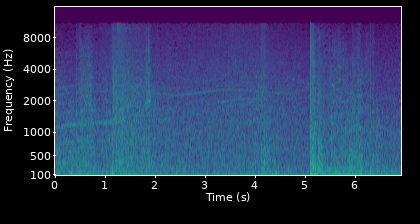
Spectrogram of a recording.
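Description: In World of Tanks, a tank cannon fires loud, sharp blasts, one early and a heavier one later, over a constant roar of battlefield engine rumble and background combat noise.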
